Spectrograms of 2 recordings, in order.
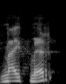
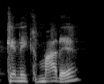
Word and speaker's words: Nightmare: Yo muchas veces me tengo que corregir y decir Nightmare en lugar de Kenikmare, que era como se pronunciaba en la época, ¿sabes?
